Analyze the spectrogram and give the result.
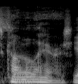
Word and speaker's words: Kamala Harris: It's Kamala Harris.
